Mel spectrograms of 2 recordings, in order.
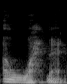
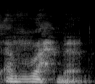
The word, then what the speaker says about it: الرحمن: There is no Ar-Rahman. It's Ar-Rahman. Ar-Rahman. So Ar-Rahman, Ar-Rahim is wrong. And the right way of pronouncing it is الرحمن الرحيم Ar-Rahman Ar-Rahim. So you need to avoid pursing the lips while pronouncing the Ra.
